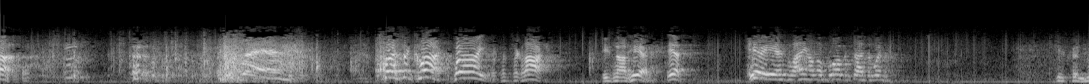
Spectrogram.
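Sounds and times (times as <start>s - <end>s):
speech: 0.0s - 0.8s, 4.3s - 9.1s, 10.6s - 10.8s
locked door crashing as it gives way: 1.1s - 4.1s.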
